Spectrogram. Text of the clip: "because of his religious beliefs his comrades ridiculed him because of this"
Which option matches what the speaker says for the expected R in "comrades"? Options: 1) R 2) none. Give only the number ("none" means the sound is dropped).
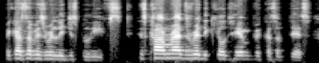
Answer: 1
